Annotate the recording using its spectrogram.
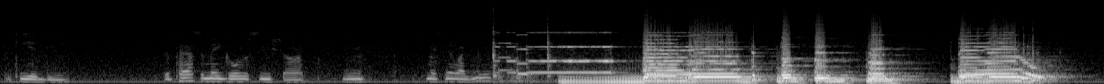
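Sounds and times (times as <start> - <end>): gospel organ chords: 4.9 - 11.0
deep bass: 5.6 - 10.6.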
